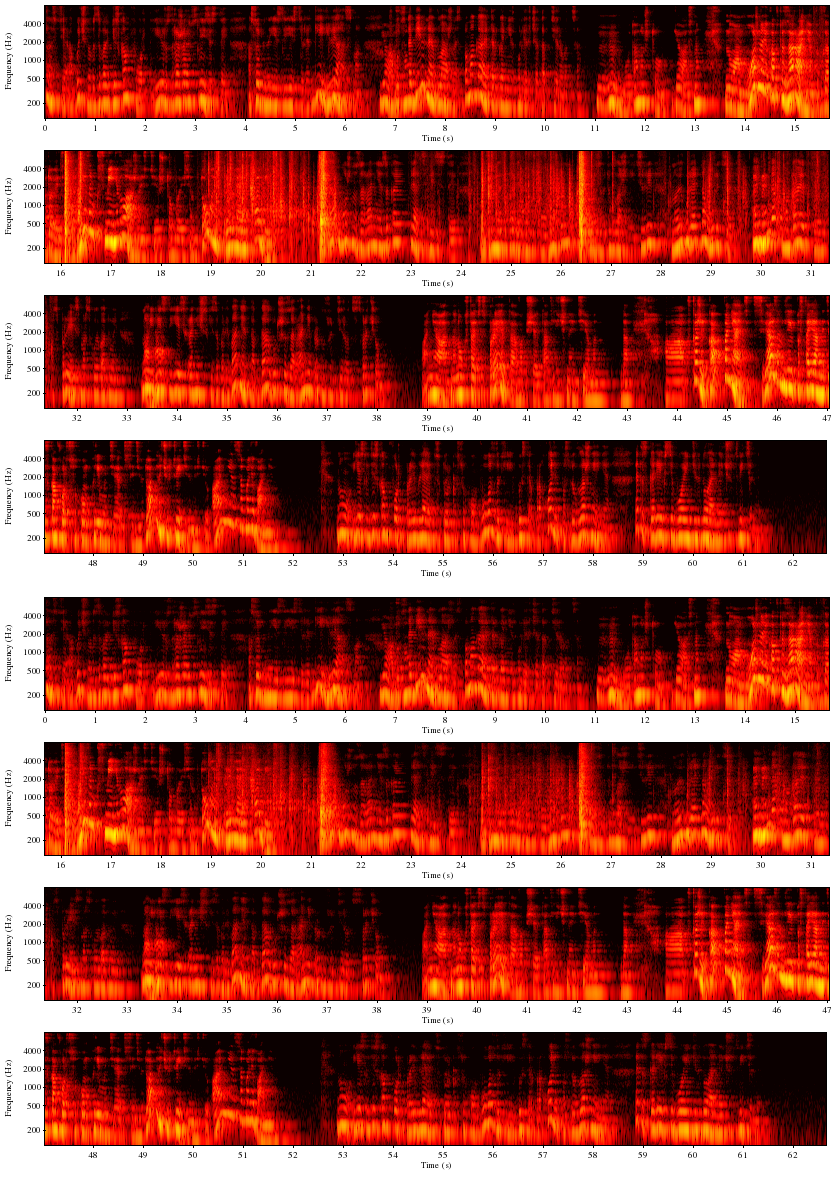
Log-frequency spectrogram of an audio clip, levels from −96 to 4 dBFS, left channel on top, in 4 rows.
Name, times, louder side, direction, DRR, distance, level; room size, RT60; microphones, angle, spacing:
voice 1, 0.0-10.7 21.1-32.8 33.3-38.1 52.6-61.3, left 1 dB, 45° left, 5 dB, 1.1 m, -45 dB
voice 2, 6.7-7.4 11.0-20.3 29.8-30.2 33.3-33.7 38.9-42.6 42.9-51.7, left 1 dB, 15° left, 5 dB, 0.7 m, -39 dB
sound 1, 15.3-15.7 16.0-16.5 18.2-18.3 18.8-21.6 22.3-22.4 23.1-23.6 23.9-27.1 27.9-28.2 28.5-31.5, left 6 dB, 65° left, 0.6 m, -40 dB
8.6 x 5.2 x 6.9 m, 0.79 s
head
